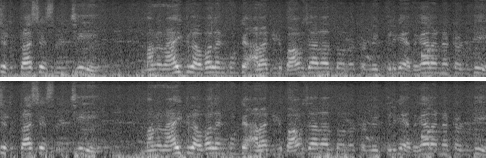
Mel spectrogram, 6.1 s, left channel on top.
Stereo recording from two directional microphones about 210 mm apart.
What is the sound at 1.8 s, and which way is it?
A man's voice, 10° left (ahead or behind).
